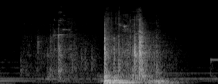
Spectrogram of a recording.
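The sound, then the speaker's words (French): A door swings and shuts with a single solid, muffled thud, followed by a brief fading rumble and quiet. “Et pire que ça, durant cette plaie de l'obscurité, les Égyptiens entendaient de drôles de bruits, des portes qui s'ouvraient et qui se refermaient.”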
